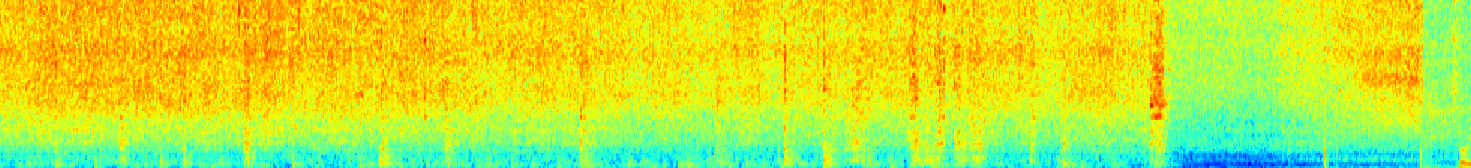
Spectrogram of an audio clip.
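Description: Onion and chili sautéing in hot oil for kara chutney, giving a loud, continuous sizzle broken by frequent scrapes of a spatula, then a brief dip before the frying noise comes back.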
